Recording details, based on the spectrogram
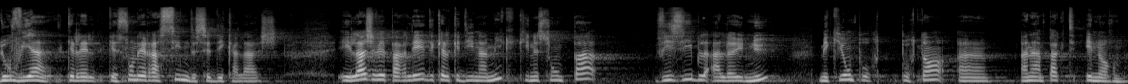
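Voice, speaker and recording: A man talks fairly slowly, his high pitch showing ordinary variation. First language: not French (speaking French). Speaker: conference speaker, sustainability expert. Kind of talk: conference talk. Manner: hesitant, many fillers and repetitions.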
